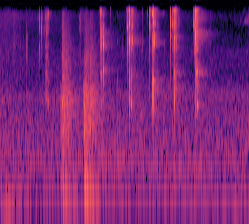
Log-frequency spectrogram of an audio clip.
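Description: Wet mouth smacking from someone chewing, a series of about seven quick clicky smacks in an uneven rhythm, fairly loud against a quiet background with no talking.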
